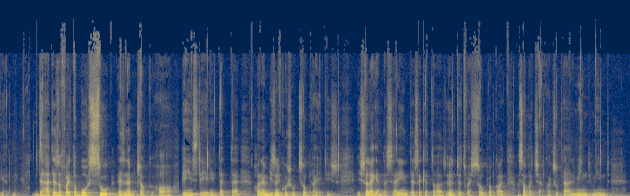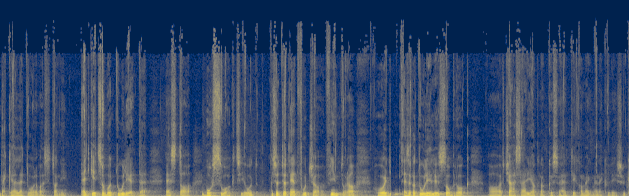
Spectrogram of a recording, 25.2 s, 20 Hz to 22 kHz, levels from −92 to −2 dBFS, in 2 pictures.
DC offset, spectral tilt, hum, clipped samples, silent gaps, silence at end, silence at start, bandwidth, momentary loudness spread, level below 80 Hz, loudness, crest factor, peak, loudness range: under 0.1%; -6 dB/octave; none; under 0.1%; none; 0 s; 0 s; 19.5 kHz; 13 LU; -34 dBFS; -19 LUFS; 18 dB; 0 dBFS; 5 LU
